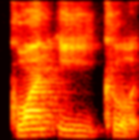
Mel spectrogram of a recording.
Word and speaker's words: Kuang Yi Ku: have amazing guests as you already know um kuan yi cool it's a correct pronunciation yes okay so we have quan cool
